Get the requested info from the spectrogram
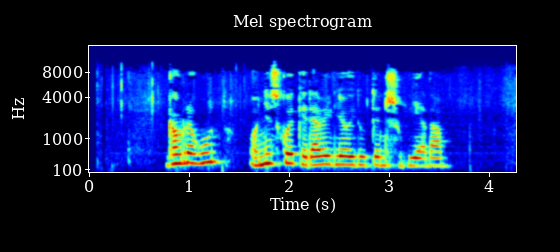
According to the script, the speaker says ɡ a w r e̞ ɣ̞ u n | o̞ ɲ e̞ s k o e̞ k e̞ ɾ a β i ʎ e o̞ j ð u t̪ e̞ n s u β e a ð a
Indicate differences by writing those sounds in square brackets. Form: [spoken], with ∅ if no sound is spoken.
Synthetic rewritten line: ɡ a w r e̞ ɣ̞ u n | o̞ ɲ e̞ s k o e̞ k e̞ ɾ a β i ʎ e o̞ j ð u t̪ e̞ n s u β [i] a ð a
